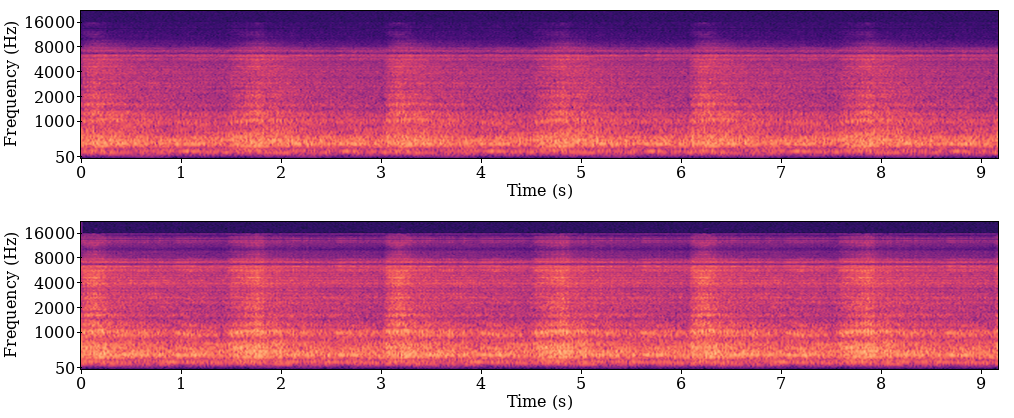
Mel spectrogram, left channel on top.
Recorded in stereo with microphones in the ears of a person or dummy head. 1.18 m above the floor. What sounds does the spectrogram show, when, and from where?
0.0 s an engine running: 30° right (ahead or behind), 2.5 m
